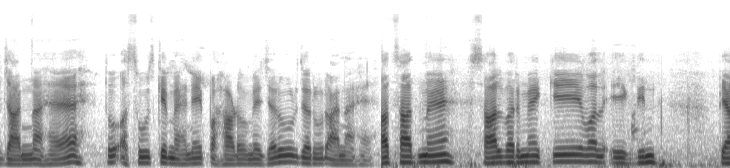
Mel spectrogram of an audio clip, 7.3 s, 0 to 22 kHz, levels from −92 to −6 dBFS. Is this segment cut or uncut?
cut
